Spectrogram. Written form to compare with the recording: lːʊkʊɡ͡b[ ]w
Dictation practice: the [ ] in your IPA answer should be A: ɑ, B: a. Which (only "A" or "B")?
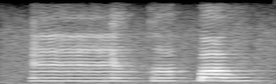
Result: A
